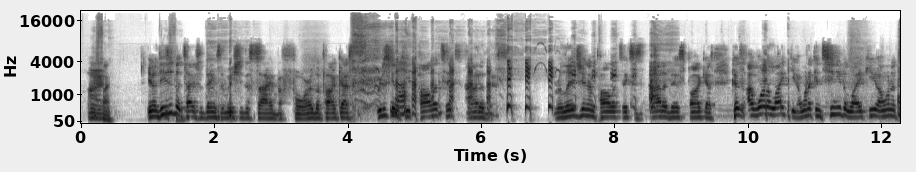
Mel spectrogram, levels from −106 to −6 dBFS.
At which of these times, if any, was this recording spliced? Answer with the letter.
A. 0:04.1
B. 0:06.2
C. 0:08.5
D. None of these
A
